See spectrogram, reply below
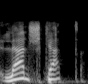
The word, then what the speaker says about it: leg godt: C'est Ladge Cat qui s'écrit L-E-G, G-O-D-T. Donc c'est comme Legot, mais ça se ah, prononce okay.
